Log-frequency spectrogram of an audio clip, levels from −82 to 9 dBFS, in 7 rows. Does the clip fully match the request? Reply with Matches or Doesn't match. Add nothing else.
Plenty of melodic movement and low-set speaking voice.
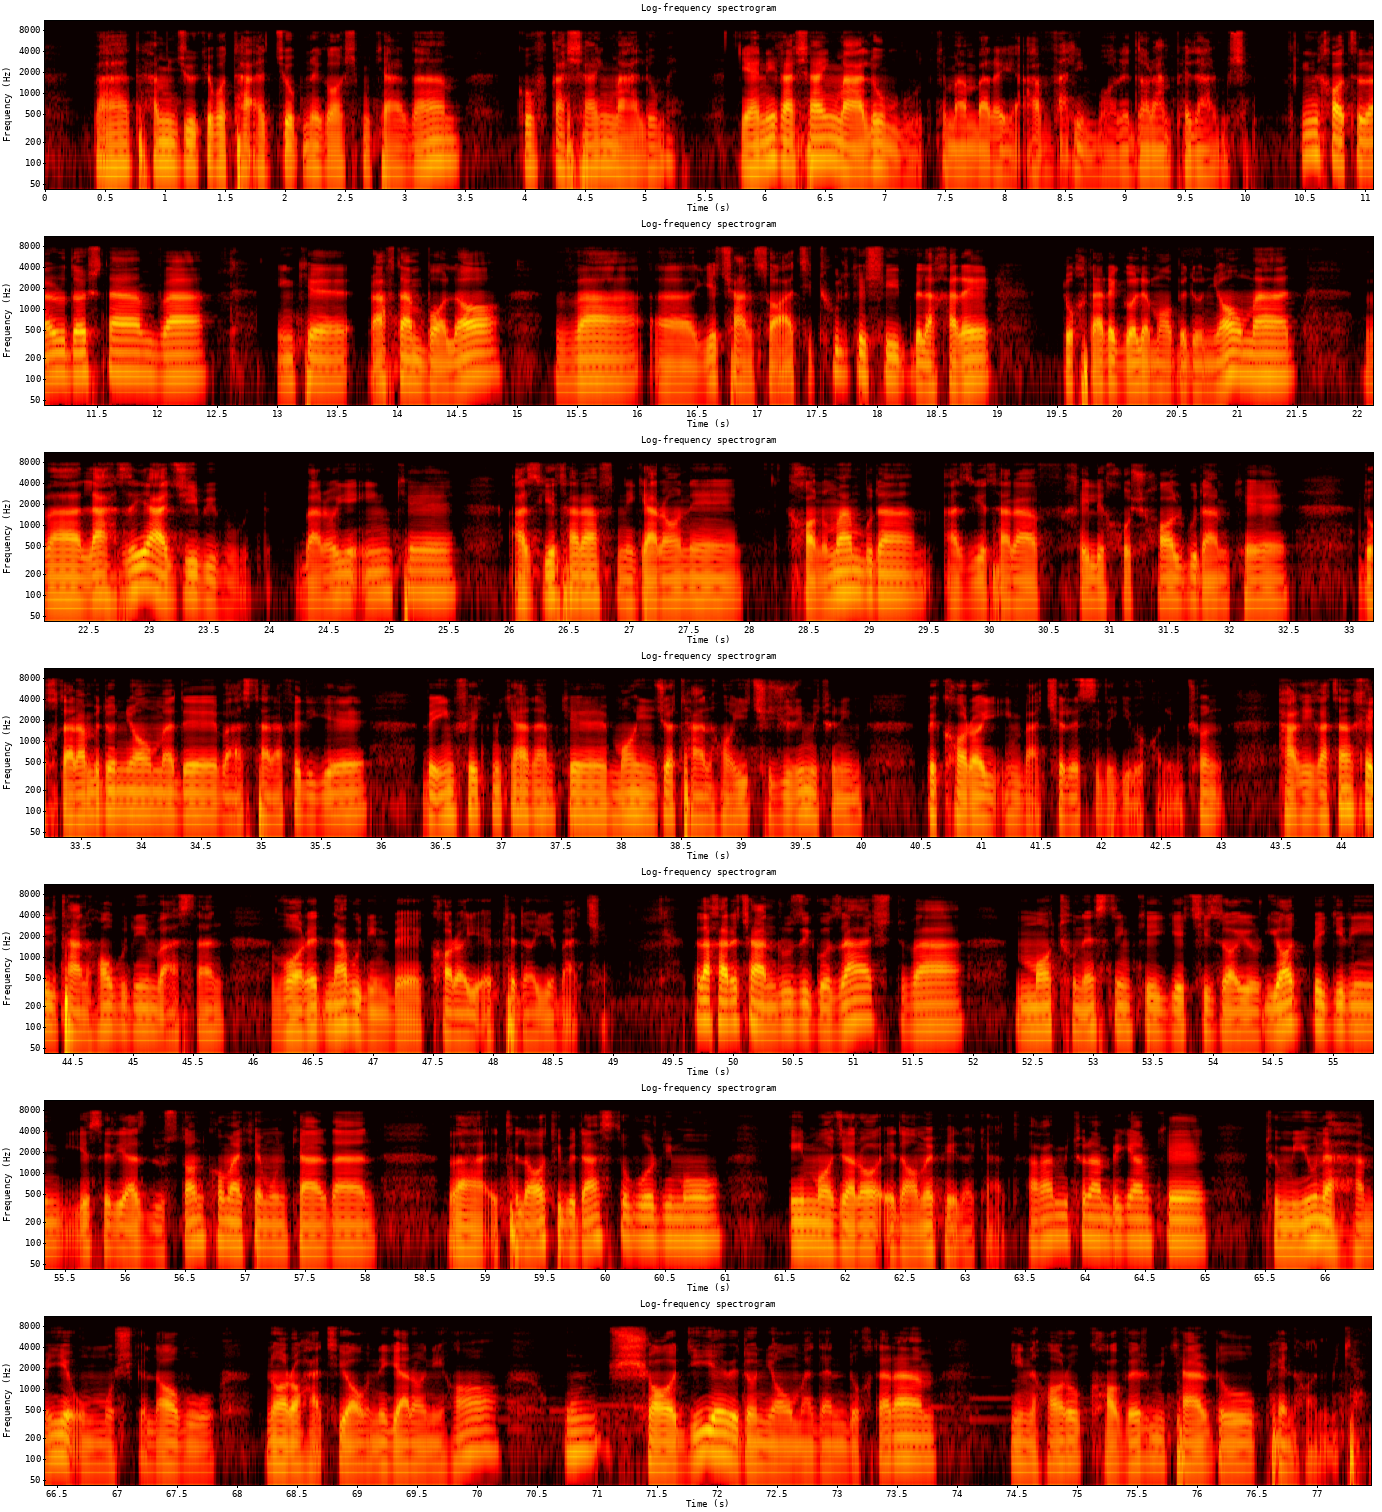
Doesn't match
